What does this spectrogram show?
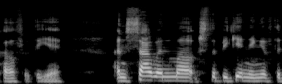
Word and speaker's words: Samhain: Tell us a bit about this festival, which isn't pronounced Samhain, but that's how it's spelt. Is it Samhain? It's pronounced Samhain, yes.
